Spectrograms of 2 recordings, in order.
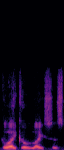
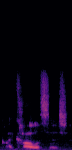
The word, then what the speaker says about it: glycolysis: It looks like glycolysis, but it's pronounced glycolysis.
